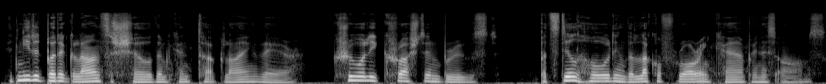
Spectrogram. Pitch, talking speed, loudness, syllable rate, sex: 130 Hz, 190 wpm, -20 LUFS, 4.8 syllables/s, male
